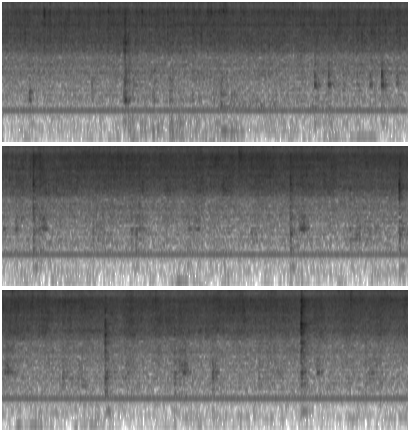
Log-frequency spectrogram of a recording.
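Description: Sliced capsicum, onion and tomato sizzling in sauce in a nonstick pan while a spatula stirs them, with scattered clicks of the spatula against the pan. A steady low hum runs underneath.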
